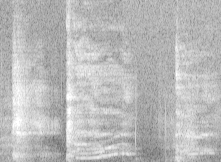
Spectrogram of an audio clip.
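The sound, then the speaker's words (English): Three harsh coughs in a row with short pauses between them, the middle one longer and rasping with a voiced, throaty edge. No one speaks. “I don't edit anything. Just coughs once in a while.”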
